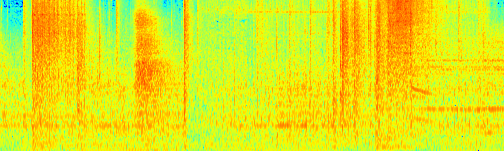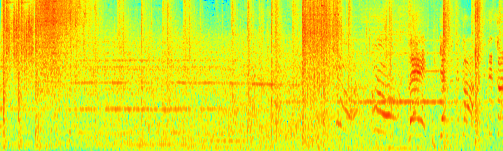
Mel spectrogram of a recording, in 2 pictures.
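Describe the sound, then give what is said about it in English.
Gunfire in a movie shootout in North Hollywood, with semi-automatic weapons against police. Many sharp shots crack in rapid, irregular bursts and volleys for the whole stretch, with people talking amid the firing. “They're still shooting at us.”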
